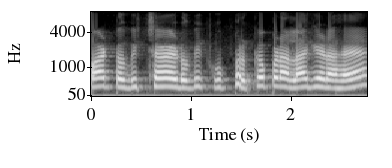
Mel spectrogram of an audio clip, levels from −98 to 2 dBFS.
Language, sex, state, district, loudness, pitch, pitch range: Rajasthani, female, Rajasthan, Churu, -12 LUFS, 255 Hz, 240-265 Hz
